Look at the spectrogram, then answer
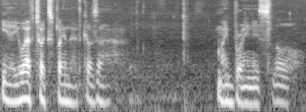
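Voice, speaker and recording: A man from Portugal with a Portuguese accent, chatting quietly on a stream, hesitant, with many fillers and slips into whispers. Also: mid-range voice, fairly even intonation, unhurried, a little hiss or hum. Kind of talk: quiet casual chat with viewers.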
